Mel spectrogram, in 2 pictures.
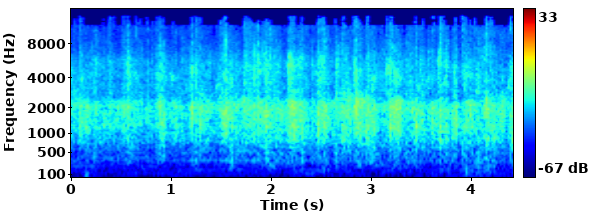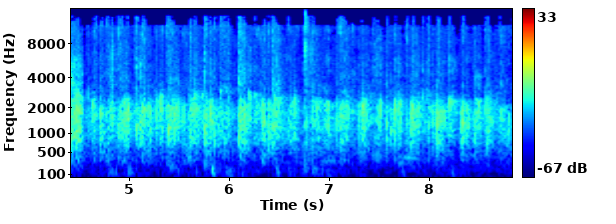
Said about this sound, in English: Let's give another huge round of applause to the panelists. Thank you so much, all of you. You're incredible.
